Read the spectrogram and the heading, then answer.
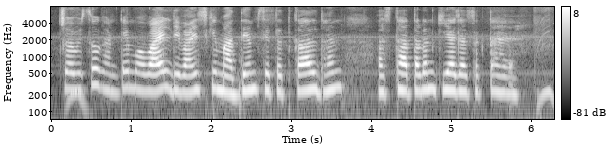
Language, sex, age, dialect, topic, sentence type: Hindi, female, 18-24, Kanauji Braj Bhasha, banking, statement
